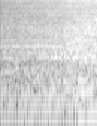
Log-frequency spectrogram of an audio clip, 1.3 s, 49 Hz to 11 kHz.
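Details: Mercedes W124 300E after fuel pump replacement: the engine pulls up smoothly and evenly with no knocks, misses or rattles. Normal running.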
